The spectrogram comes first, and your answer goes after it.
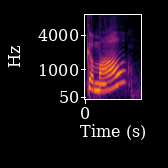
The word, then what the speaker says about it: Gamal: Gamma. Is it Gamal? Yes.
